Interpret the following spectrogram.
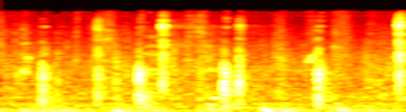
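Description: Table tennis rally: the plastic ball struck back and forth by rubber-faced bats and bouncing on the table, a quick irregular string of about eight sharp clicks.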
